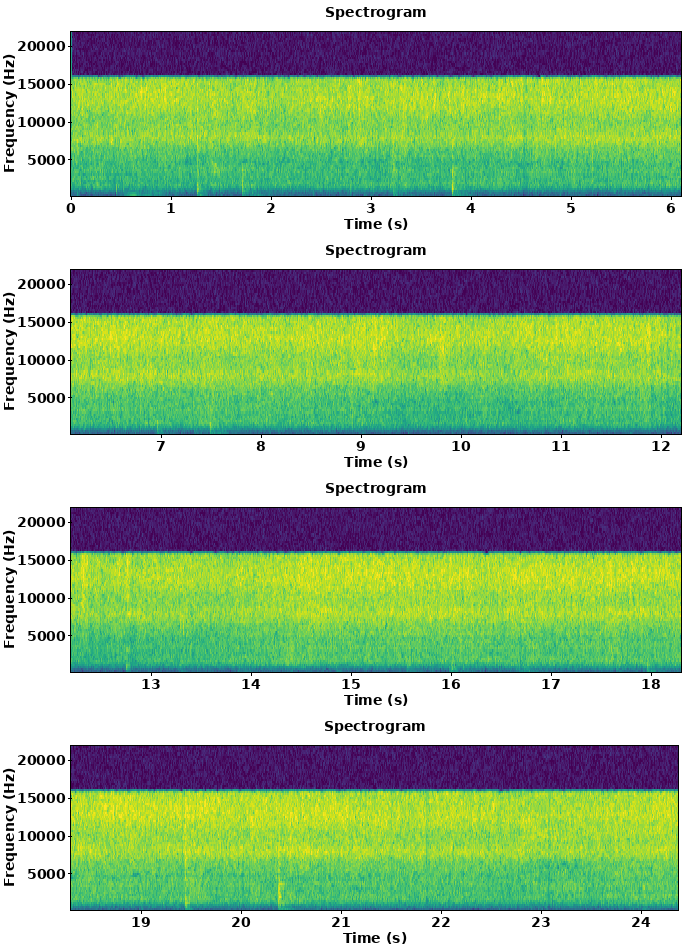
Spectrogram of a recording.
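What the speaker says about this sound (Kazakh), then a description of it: "Пиязды араластырып қуырып алған соң, оған саңырауқұлақты қосамыз." Mushrooms fry with onions in a pan, giving a steady sizzle throughout, with regular scraping stirs and no voices.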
